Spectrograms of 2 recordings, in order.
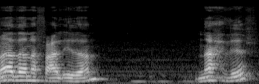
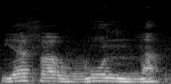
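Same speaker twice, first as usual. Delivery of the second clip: drawn-out word; 3 semitones lower, much slower than usual. Shown as a demonstration. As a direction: stretch يفون very slowly with held doubled n. Teacher sounds out the pattern. (يفونّ ببطء شديد)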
